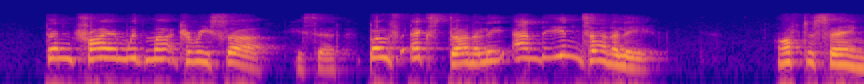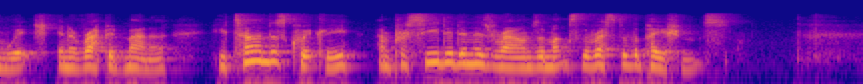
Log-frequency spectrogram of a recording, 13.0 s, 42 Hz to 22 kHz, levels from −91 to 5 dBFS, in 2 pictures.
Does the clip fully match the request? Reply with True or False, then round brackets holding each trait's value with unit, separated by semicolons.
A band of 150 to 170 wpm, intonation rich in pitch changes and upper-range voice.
True (160 wpm; 7.3 semitones; 200 Hz)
